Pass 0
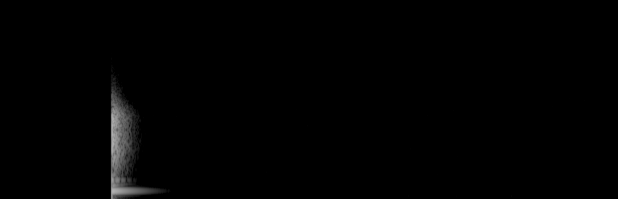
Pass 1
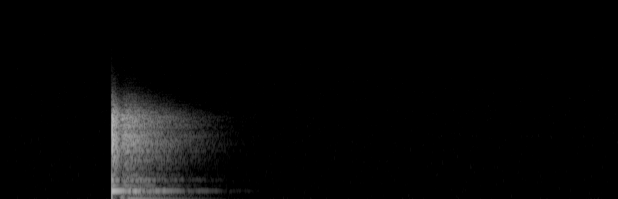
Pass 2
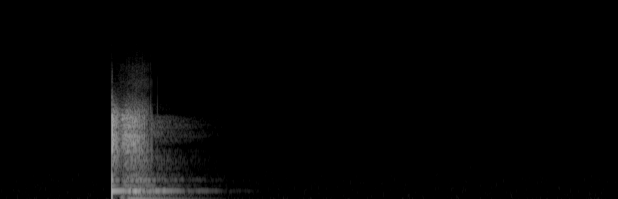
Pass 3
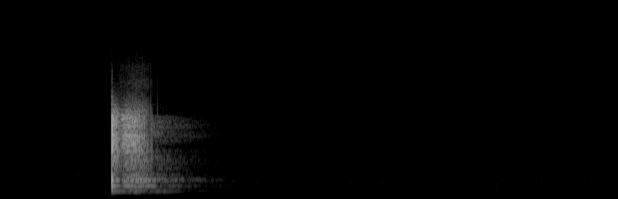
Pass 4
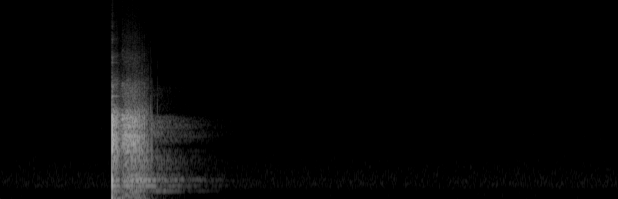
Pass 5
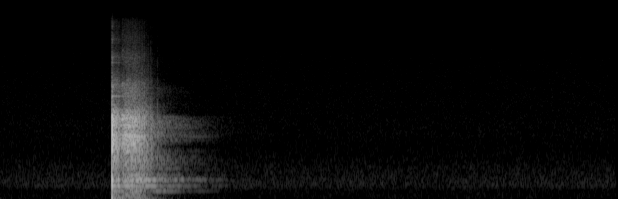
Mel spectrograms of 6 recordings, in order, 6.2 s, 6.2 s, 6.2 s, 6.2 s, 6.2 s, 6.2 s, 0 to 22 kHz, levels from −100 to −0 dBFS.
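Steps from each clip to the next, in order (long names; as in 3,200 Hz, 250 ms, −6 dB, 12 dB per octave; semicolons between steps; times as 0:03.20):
convolution reverb RT60 1.2 s, pre-delay 75 ms, DRR 5.5 dB; level +1.5 dB
adaptive Wiener filter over 41 samples; downward compressor 6 to 1, threshold −33 dBFS, peak gain reduction 11 dB; level +2 dB
Butterworth high-pass 250 Hz 48 dB per octave
low-shelf EQ 270 Hz +9 dB; windowed peak hold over 3 samples; level +3.5 dB
repeating echo 66 ms, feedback 31%, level −14 dB; downsampling to 32,000 Hz; level +6.5 dB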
